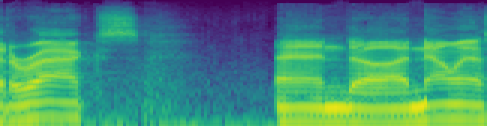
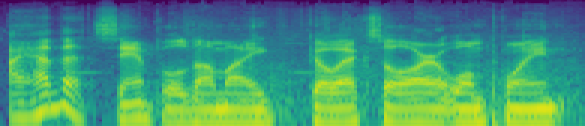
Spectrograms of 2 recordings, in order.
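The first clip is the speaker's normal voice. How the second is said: ordinary talk, nothing marked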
